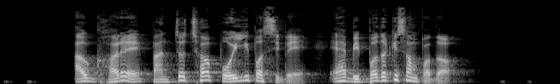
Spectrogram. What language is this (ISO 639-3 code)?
ori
